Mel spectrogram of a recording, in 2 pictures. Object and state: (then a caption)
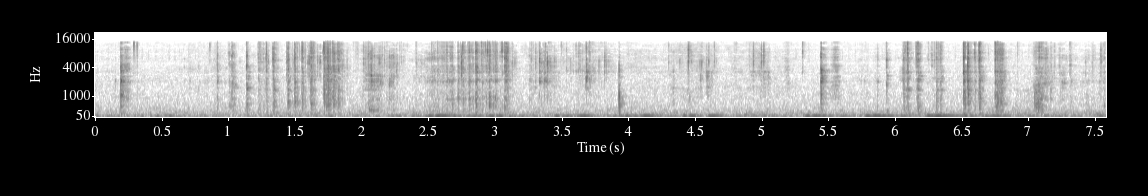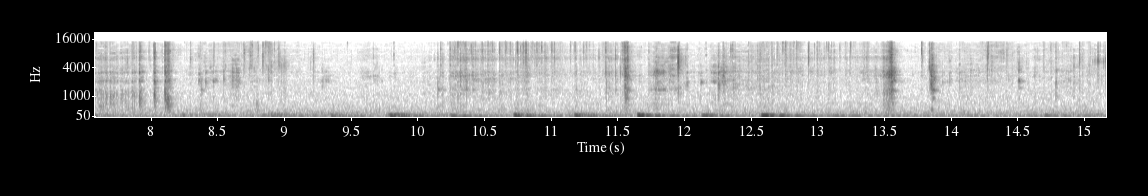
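Bar soap being shaved. A solid cream bar soap held in the palm is shaved into curls with a metal box-cutter blade. Quick, uneven crisp scraping strokes repeat throughout, each a short bright rasp with a high hiss, over a soft low rumble.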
